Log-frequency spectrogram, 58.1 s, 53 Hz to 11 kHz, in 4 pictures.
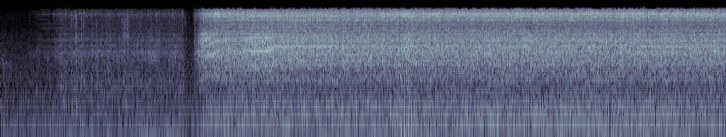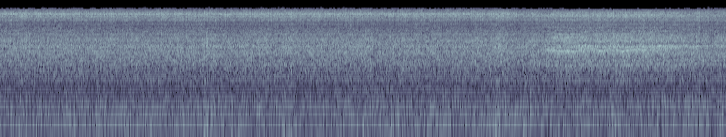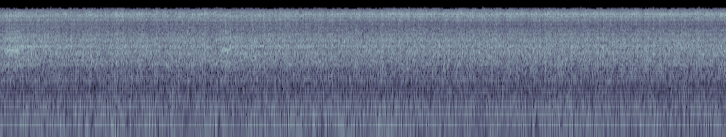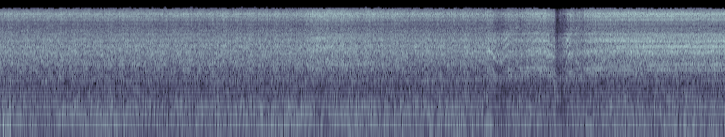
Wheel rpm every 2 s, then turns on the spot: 10, 30, 190, 230, 230, 230, 230, 230, 230, 240, 230, 240, 230, 220, 230, 230, 230, 230, 230, 230, 230, 230, 230, 230, 230, 230, 210, 180, 210.
0-2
